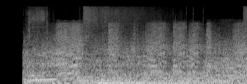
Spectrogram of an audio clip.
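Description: Intro sound effect of a racing car engine, with music underneath, starting abruptly after a moment of silence and staying loud throughout.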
